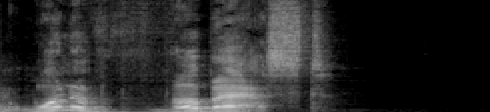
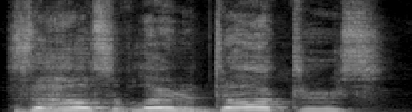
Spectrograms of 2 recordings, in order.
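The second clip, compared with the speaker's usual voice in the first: higher-pitched mock-indignant film line; Step Brothers movie quote; 4 semitones higher than usual. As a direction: put on a comic film-character voice. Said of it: "Step Brothers".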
